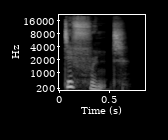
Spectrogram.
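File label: "different", British English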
